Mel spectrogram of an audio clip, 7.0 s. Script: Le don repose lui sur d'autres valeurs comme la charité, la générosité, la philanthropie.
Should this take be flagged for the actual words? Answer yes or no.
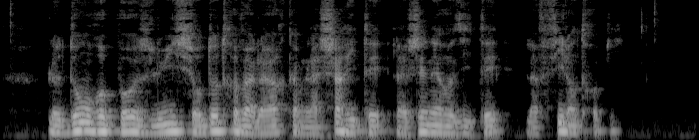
no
